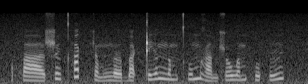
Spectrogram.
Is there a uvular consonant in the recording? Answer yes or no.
no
